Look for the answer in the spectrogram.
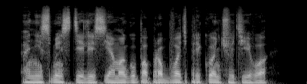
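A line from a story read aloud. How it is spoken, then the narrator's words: Whisper over radio. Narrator (Russian): прошептала по рации Наталья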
